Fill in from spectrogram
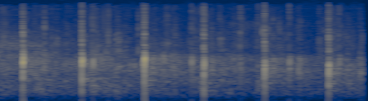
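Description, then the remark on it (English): An audience claps in a steady rhythm as a clap offering to the Lord, six sharp, bright claps evenly spaced about a third of a second apart, fairly soft, with a faint murmur of background noise and no voices. “Let's give the Lord a clap offering tonight, if you would please.”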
